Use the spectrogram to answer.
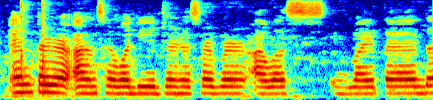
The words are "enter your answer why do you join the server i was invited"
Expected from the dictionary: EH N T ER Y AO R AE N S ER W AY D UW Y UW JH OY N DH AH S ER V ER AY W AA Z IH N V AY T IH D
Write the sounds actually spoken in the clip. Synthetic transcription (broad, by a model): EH N T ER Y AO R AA N S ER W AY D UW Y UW JH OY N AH S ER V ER AY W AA S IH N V AY T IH D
